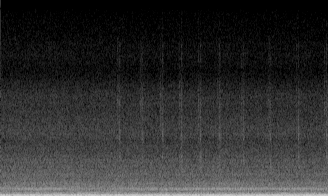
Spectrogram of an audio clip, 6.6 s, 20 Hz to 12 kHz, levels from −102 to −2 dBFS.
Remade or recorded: recorded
